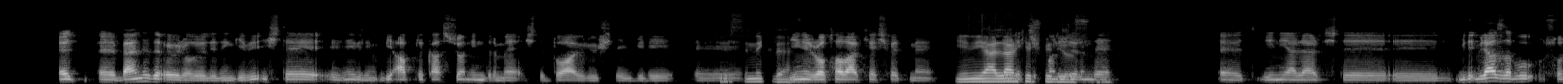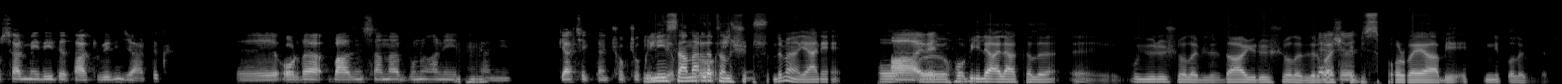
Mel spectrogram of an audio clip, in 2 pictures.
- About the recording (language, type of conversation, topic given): Turkish, unstructured, Hobiler insanların hayatında neden önemlidir?
- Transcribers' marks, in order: other background noise; distorted speech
